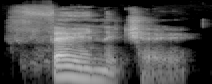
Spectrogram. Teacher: That sound is the soft English R sound, where your tongue is not touching your palate and it kind of curls back a little bit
